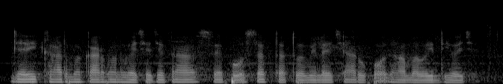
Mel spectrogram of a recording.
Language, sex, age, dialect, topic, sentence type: Maithili, male, 18-24, Angika, agriculture, statement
